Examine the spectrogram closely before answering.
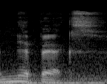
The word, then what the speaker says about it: Knipex: The Knipex. Knipex. Just for you people that complain about me pronouncing it.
